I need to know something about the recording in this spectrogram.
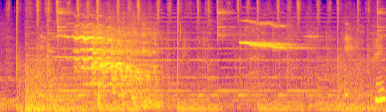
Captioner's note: horse neighs; footsteps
